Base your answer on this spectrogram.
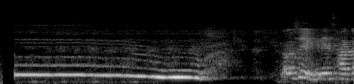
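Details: Pet Alaskan Malamute Luoluo, living with the family's young child, lets out a sustained falling howl for nearly two seconds, then a short rougher vocal burst, with a person talking nearby.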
